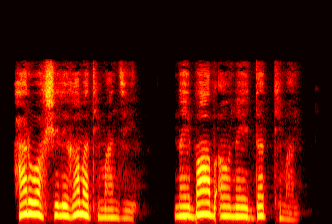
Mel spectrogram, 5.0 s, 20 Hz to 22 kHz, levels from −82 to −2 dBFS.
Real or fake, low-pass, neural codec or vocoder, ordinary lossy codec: fake; 7.2 kHz; codec, 16 kHz in and 24 kHz out, 1 kbps, XY-Tokenizer; AAC, 48 kbps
